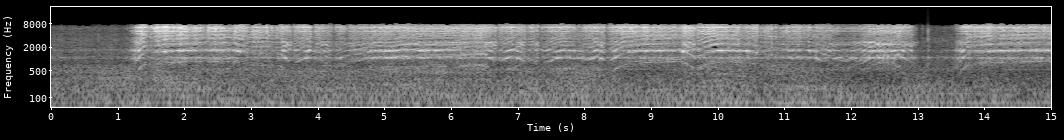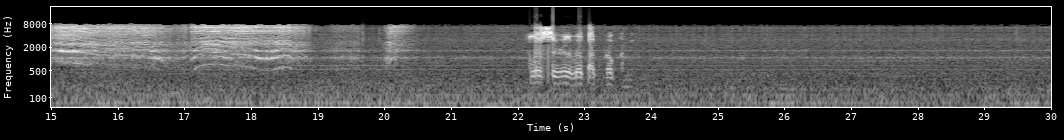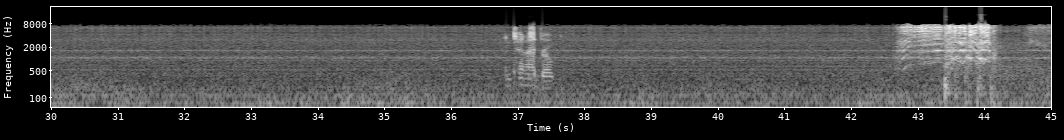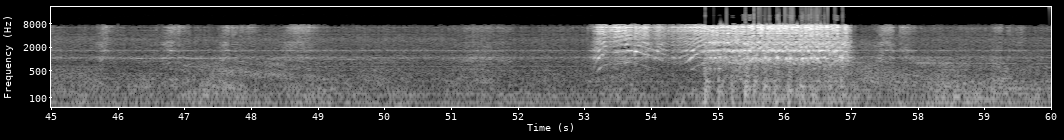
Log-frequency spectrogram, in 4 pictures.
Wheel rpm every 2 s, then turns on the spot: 50, 190, 130, 150, 170, 170, 80, 210, 150, 70, 10, 0, 0, 0, 0, 0, 0, 0, 0, 0, 0, 90, 50, 20, 20, 10, 50, 170, 140, 30.
18-20 50-52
